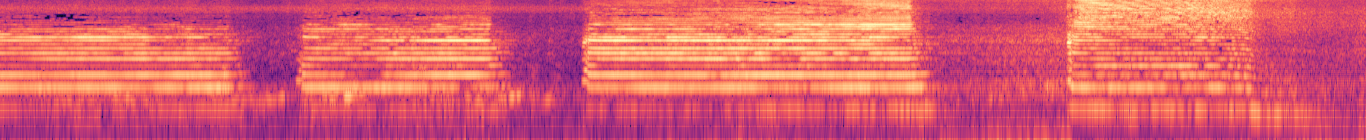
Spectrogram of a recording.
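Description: A train horn blares loudly in long blasts as a train approaches.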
